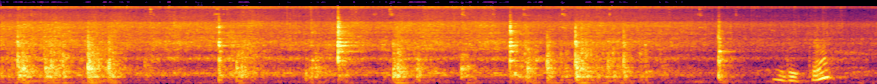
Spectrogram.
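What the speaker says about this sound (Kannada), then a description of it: "ಇದಕ್ಕೆ ಕೊಬ್ಬರಿ, ಮಿಕ್ಸ್ ಮಾಡ್ಕೊಂಡಿರೋಂಥ ಕೊಬ್ಬರಿ ಹಾಕ್ತಾಯಿದ್ದೀನಿ. ಇದು ಕೊಬ್ಬರಿ ಹಾಕಿದ್ದೀನಿ. ಇದನ್ನು ಚೆನ್ನಾಗಿ ಮಿಕ್ಸ್ ಮಾಡಿ" Grated coconut stirred into a sizzling mixture in a frying pan, with a steady low frying hiss and scattered close scrapes and clicks of a spoon against the pan, no talking.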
